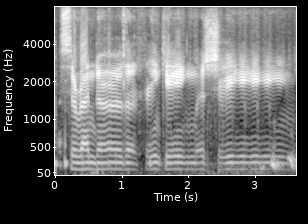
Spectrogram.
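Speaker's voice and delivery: very slow, eerie, echoing, hollow voice. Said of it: "much spookier than I'm making it sound".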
